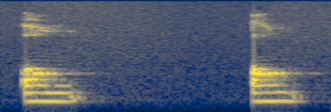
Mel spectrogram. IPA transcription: ŋ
